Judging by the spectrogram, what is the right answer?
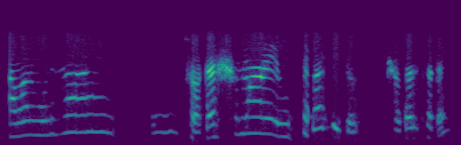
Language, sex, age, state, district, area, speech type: Bengali, female, 18-30, West Bengal, South 24 Parganas, rural, conversation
